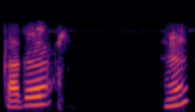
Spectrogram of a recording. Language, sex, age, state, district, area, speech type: Assamese, male, 60+, Assam, Dhemaji, rural, conversation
